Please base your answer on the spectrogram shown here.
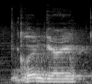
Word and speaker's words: Glen Garioch: dollars that's right yeah you're getting uh glengarry and i appreciate whiskeys are spelled one way but are pronounced another way oh it makes you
